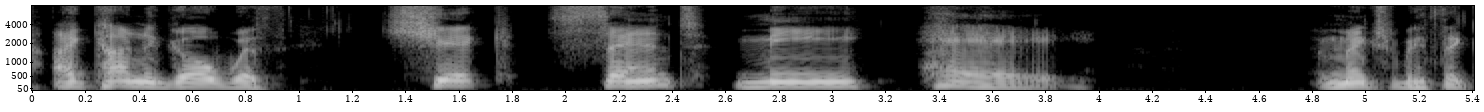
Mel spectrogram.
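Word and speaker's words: Csikszentmihalyi: chiet good luck trying to remember how to pronounce that I kind of go with chick sent me hey it makes me think of my wife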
